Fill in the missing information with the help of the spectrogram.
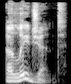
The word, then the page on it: allegiant: British English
